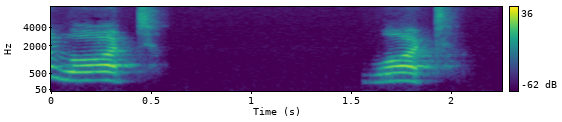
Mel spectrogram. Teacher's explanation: तो आप इसको होठों को गोल करके वॉट बोले, वॉट। तो आपका लगेगा बिल्कुल वॉट जैसे हुआ आप माँ।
